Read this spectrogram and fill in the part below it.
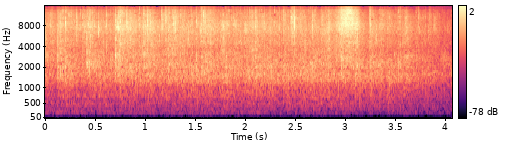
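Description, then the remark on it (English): A crowd claps steadily, many hands producing a dense, bright patter of applause that holds at an even level for about four seconds before easing off slightly. “Someone clap their hands there, yes.”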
